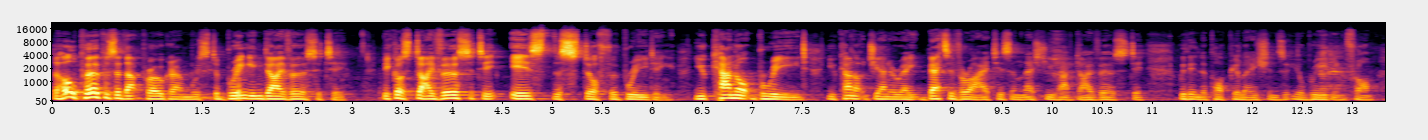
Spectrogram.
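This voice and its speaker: A man speaks at a medium pitch with ordinary pitch variation and a somewhat breathy voice. His loudness swings widely, and the recording is very clean with a silent background. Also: fairly quick pace. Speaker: scientist presenting a prize citation. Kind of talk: award ceremony speech. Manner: higher pitch when excited.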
